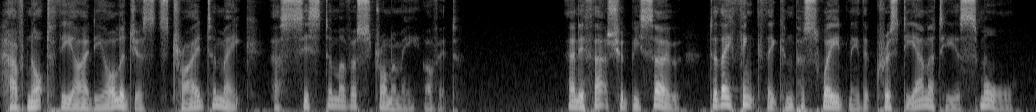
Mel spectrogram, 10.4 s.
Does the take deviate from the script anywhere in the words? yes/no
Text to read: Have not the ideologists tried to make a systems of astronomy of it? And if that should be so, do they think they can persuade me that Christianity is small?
yes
